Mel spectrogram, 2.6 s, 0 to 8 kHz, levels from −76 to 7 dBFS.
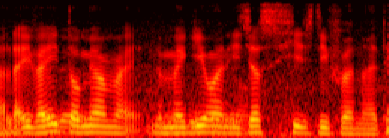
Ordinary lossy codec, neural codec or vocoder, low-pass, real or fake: none; none; 7.2 kHz; real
